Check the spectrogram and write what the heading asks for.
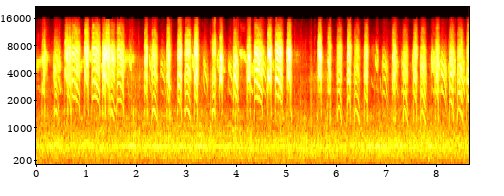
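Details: Excited flock of common waxbills in a reed bed beside a stream, giving loud, shrill, buzzy chirps in quick overlapping bursts, with a brief lull midway before the chattering resumes.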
